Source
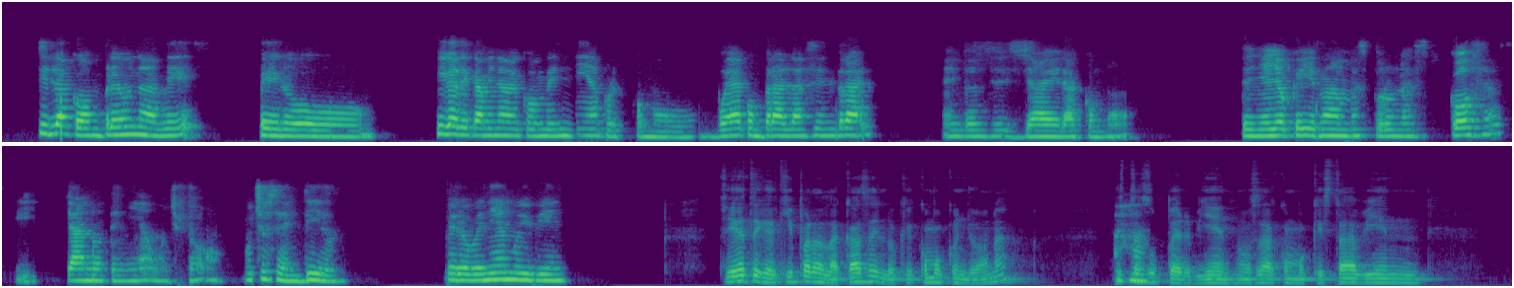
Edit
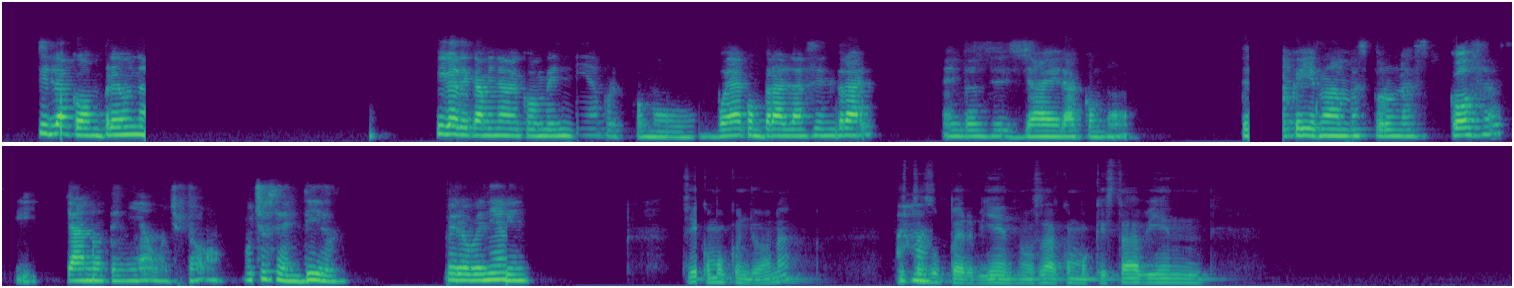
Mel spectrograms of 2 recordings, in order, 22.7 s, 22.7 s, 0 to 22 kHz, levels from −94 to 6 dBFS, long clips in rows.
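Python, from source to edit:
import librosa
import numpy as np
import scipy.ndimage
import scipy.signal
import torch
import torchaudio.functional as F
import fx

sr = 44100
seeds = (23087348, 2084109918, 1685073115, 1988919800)

y = fx.edit(x, sr, fx.room_tone_fill(start_s=1.07, length_s=1.69),
    fx.fade_in_from(start_s=4.32, length_s=0.63, floor_db=-20.0),
    fx.silence(start_s=9.35, length_s=0.26),
    fx.cut(start_s=15.11, length_s=0.28),
    fx.cut(start_s=16.81, length_s=1.35), tone=tone)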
